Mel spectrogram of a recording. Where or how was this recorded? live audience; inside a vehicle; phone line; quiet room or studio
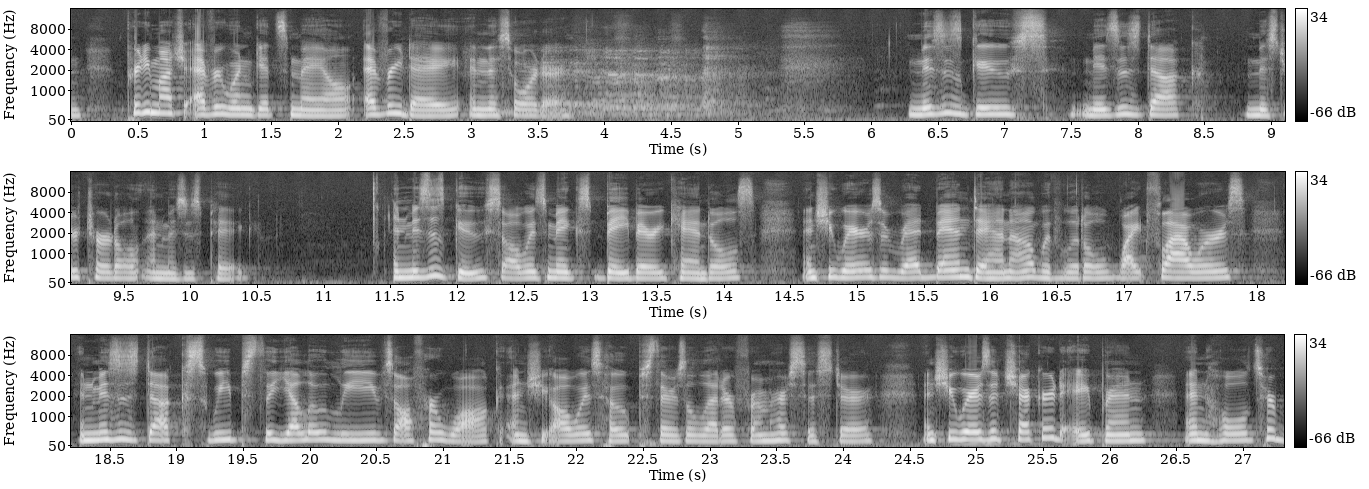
live audience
